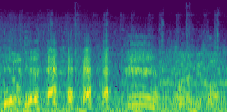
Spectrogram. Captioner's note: laughs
